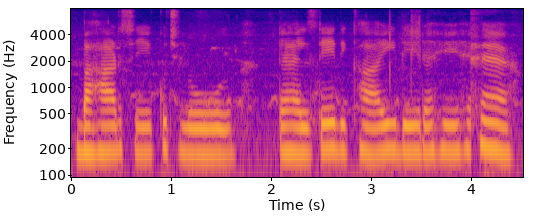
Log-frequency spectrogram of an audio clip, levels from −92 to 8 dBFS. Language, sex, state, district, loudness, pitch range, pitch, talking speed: Hindi, female, Uttar Pradesh, Lucknow, -19 LUFS, 175-190 Hz, 185 Hz, 120 wpm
